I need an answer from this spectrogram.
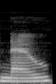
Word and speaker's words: know: Even like the word know, K-N-O-W, has a reason why the K is silent.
